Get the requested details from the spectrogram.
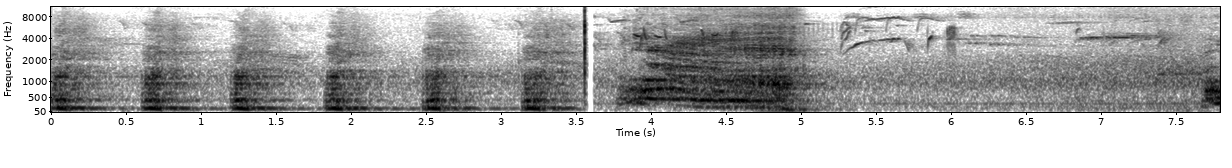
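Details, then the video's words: Lion roaring: about six deep, even grunts spaced roughly every half second, then a longer, throaty moaning call that slides downward, followed by faint whistled bird notes in a quiet background. "Lion Roar Compilation: Nature’s Most Powerful Sound"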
